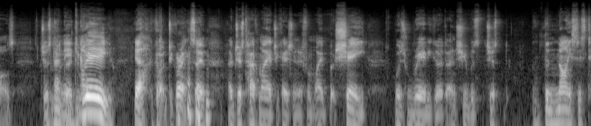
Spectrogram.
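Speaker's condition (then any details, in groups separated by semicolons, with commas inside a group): No condition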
